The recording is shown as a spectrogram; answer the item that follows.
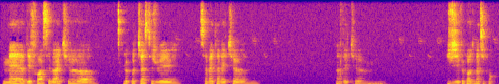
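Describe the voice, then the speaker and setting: A man's voice: on the low side, level tone, a little slow, pauses often, dark tone, echoey room. A man, an entrepreneur speaking as the guest in a casual interview, frank and colloquial with many fillers.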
